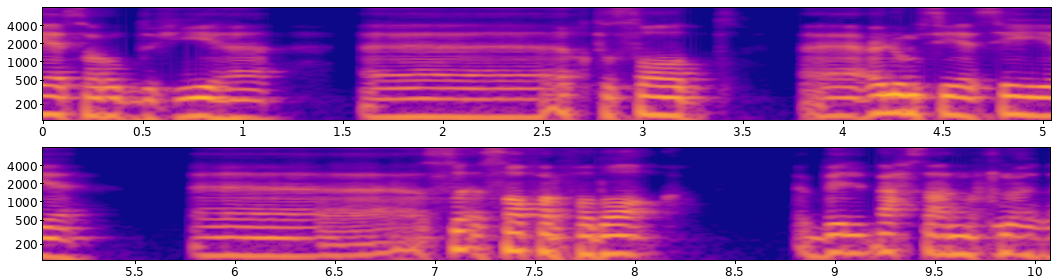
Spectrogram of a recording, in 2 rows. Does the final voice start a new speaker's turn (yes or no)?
no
